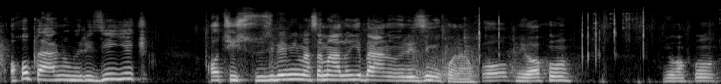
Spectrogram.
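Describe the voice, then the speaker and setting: A man on a live stream, talking straight to his viewers in an emphatic, repetitive way, swinging between loud urging and low murmuring. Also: a little hiss or hum. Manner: emphatic, repeats words over and over.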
